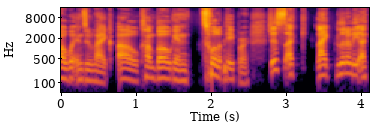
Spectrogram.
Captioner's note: none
